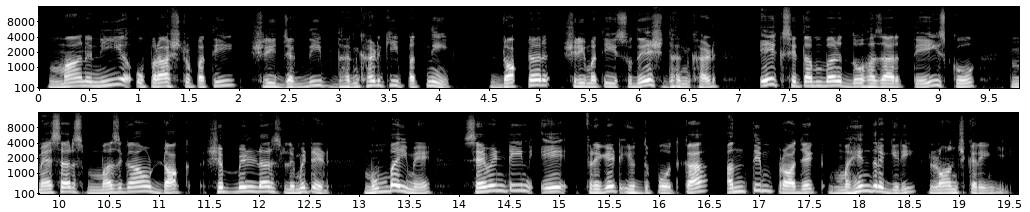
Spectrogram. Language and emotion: Hindi, neutral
